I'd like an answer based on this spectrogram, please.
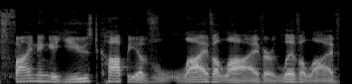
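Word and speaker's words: Live A Live: So I ended up using that, finding a used copy of Live Alive or Live Alive. It's Live Alive.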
